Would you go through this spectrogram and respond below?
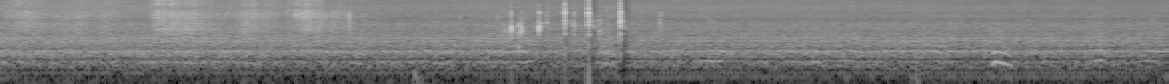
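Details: Hiving of a honey bee swarm, bees fanning at the hive entrance; steady droning buzz with a few sharp clicks or taps in the middle and brief louder whirs of bees passing close.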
